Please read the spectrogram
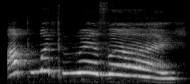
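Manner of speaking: mild joyful hoot. A narrator's reading. Young dinosaur cheers the river, hooting. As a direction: hoot it high, like a happy cheer. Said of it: "And he hooted".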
